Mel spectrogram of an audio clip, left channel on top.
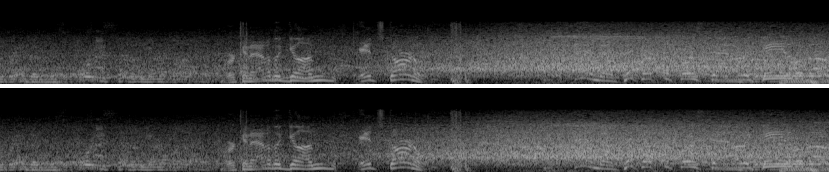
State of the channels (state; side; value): normal; both; correlation 0.43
